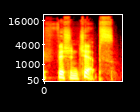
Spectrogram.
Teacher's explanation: If you say it slowly, you hear the D in ant, but usually we say fish and chips. That D sound is completely gone. It just vanishes into thin air. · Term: elision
